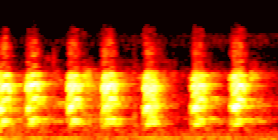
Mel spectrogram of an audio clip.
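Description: A dog barks seven times in a steady, evenly spaced rhythm, each bark short and fairly loud, with nothing else going on.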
